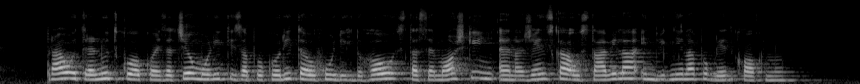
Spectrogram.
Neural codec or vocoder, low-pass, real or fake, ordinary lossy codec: none; 19.8 kHz; real; none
